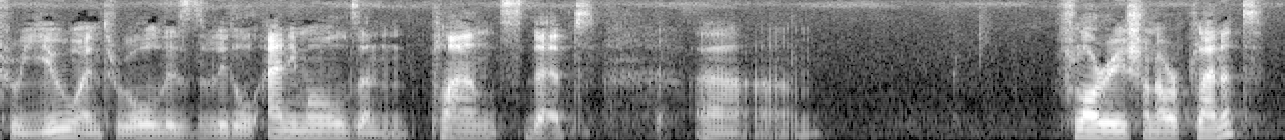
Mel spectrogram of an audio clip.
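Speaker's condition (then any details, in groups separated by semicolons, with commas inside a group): No condition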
